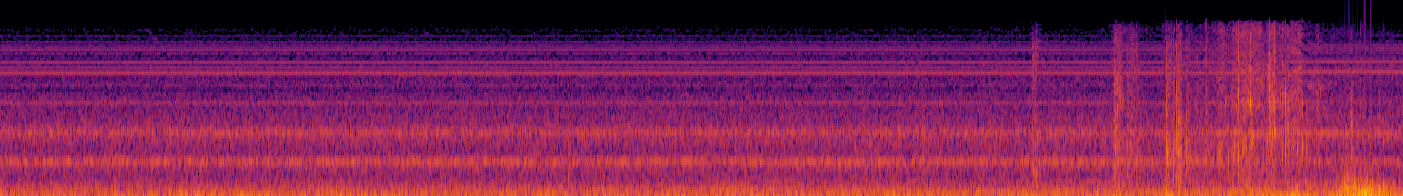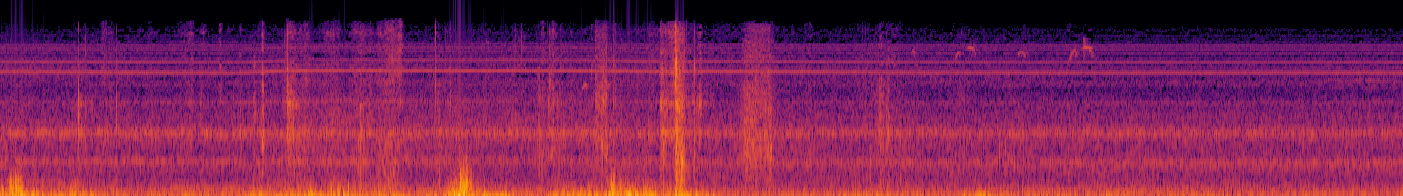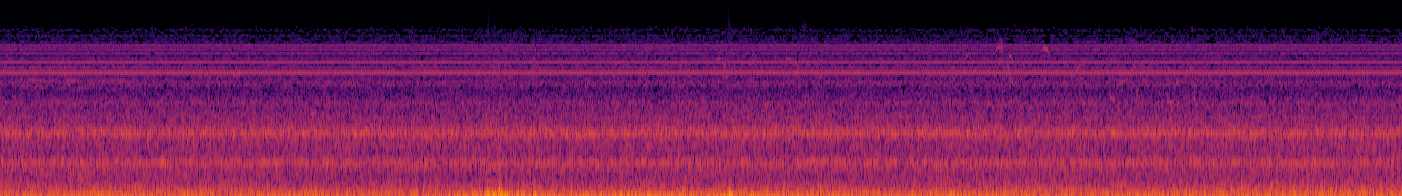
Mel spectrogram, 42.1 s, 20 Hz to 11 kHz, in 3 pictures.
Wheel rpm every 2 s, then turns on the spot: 0, 0, 0, 0, 0, 0, 0, 0, 0, 0, 0, 0, 0, 0, 0, 0, 0, 0, 0, 0, 0.
none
